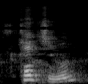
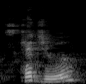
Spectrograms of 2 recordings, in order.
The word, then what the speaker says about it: schedule: By the way, many people pronounce schedule the British. Okay, a typical British pronounces schedule like schedule. All right. So some people pronounce it. Okay, so some people pronounce it schedule, all right, and others pronounce it schedule, all right. Of course, both pronunciations are correct.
